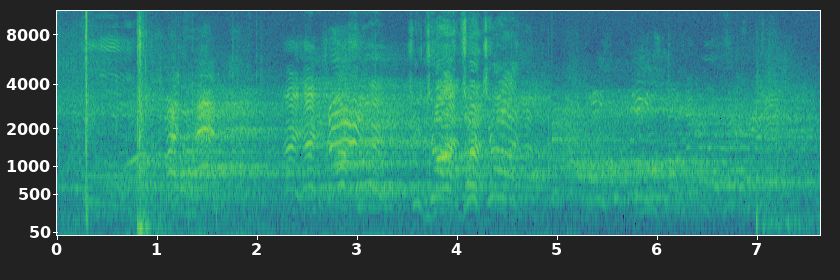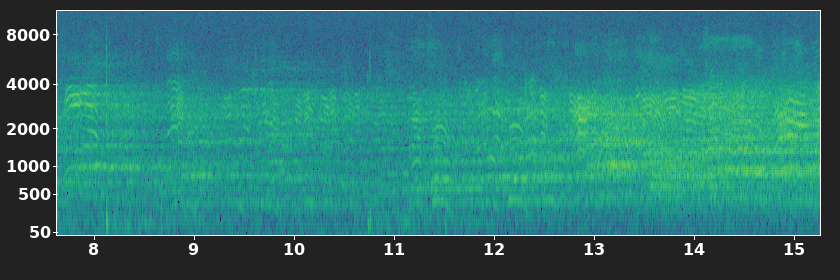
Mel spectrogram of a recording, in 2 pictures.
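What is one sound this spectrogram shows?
Men shout to each other across a large, empty, echoing stadium.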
